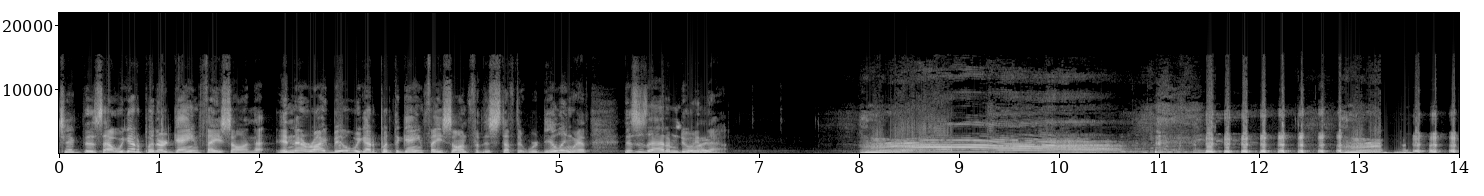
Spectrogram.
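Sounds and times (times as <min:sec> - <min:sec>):
speech: 0:00.0 - 0:06.8, 0:08.0 - 0:08.8, 0:11.5 - 0:13.9
man imitating an animal with a howl-like cry: 0:08.0 - 0:10.9
man imitating animal growls: 0:08.0 - 0:10.9, 0:12.8 - 0:13.6
laughter: 0:10.8 - 0:13.9.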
